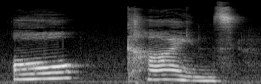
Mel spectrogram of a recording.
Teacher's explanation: D 소리는 스치고 지나가겠죠? 터지지 않아요.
